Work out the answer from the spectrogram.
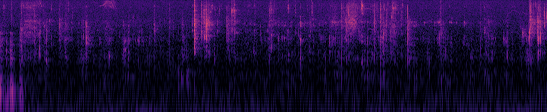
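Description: Close-up chewing and wet mouth clicks of people eating soft rotisserie chicken, a scatter of small smacks and ticks.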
